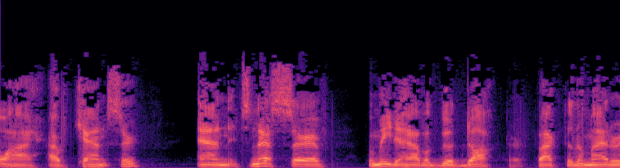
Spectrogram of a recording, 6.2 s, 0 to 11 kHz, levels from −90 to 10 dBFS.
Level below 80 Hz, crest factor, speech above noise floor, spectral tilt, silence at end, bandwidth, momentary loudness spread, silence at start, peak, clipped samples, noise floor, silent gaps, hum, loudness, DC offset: -60 dBFS; 14 dB; 40 dB; -5 dB/octave; 0 s; 7.6 kHz; 10 LU; 0 s; -4 dBFS; under 0.1%; -58 dBFS; none; none; -18 LUFS; under 0.1%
